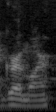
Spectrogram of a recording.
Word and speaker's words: grimoire: There's the how do you pronounce this? Grimoire. Yeah, Grimoire.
